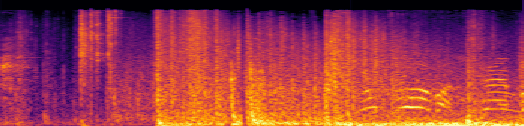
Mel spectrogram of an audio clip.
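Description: Rifle shots crack out in rapid bursts.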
